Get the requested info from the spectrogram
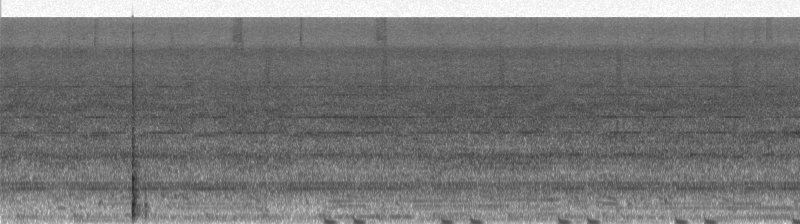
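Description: Small handheld battery fan running steadily close by, a motor whine over rushing air, drying freshly sprayed setting spray on the face. A sharp click comes just under two seconds in, and soft low bumps come from the middle on.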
